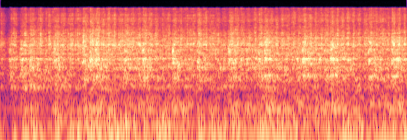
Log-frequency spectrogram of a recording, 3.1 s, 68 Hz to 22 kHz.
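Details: Honda Shine SP 125 BS6 motorcycle just started: loud, rough, clattery idle with busy mechanical rattle over the exhaust, piston and valve noise suspected, won't take throttle and stalls by itself; abnormal engine noise, cause unclear.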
